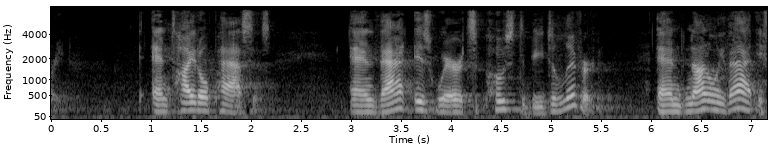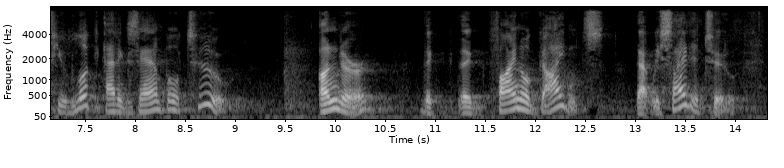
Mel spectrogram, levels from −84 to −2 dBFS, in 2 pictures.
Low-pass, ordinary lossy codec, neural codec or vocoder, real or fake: 7.2 kHz; Opus, 64 kbps; vocoder, 44.1 kHz, 80 mel bands, Vocos; fake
